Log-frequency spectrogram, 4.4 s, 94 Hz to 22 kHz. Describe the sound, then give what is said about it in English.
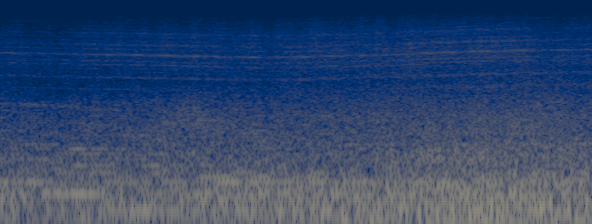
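A loud, steady roar of an airplane in flight, with a 350-mile-an-hour wind rushing hard through the cockpit as pressurized air escapes through a blown-out window, a dense continuous blast with a low engine drone underneath and no voices. “The rushing wind pins Captain Lancaster to the roof of the cockpit.”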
